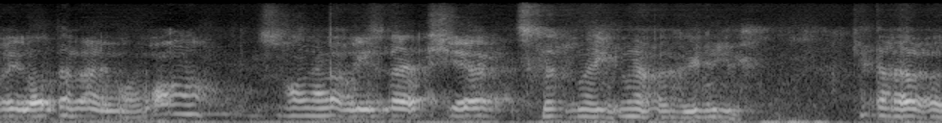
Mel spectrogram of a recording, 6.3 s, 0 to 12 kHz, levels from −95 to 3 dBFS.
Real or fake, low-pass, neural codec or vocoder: fake; 10.8 kHz; codec, 24 kHz, 1 kbps, SNAC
